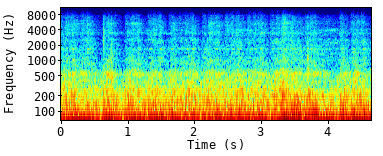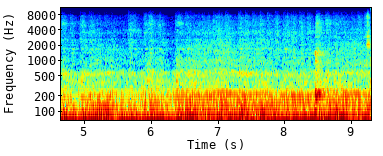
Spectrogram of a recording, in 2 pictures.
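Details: 2009 Ford Fusion 2.3L, after cam position sensor and cylinder head temperature sensor repairs: uneven lumpy idle sagging and nearly dying, needing throttle to stay running, smoother at higher rpm; apparent misfire, vacuum leak from a faulty intake manifold; rough, stumbling idle.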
